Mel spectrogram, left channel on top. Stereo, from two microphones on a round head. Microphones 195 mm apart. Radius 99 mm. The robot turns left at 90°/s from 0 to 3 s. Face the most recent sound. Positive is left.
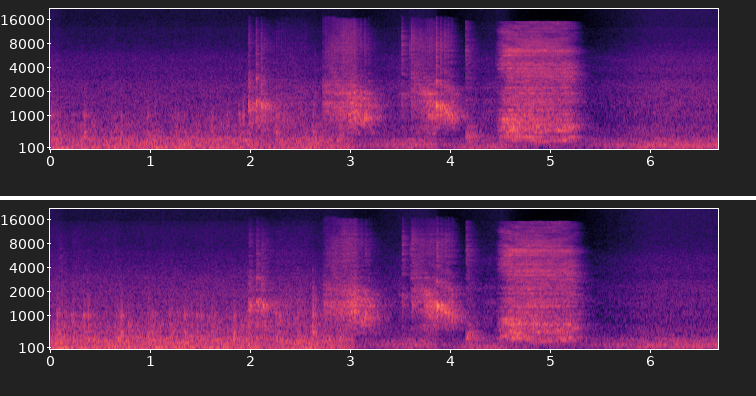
turn(degrees=50)  # may be behind; listen again after turning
